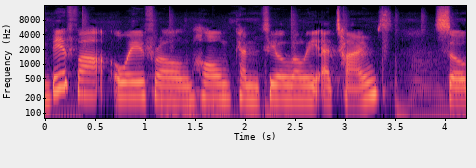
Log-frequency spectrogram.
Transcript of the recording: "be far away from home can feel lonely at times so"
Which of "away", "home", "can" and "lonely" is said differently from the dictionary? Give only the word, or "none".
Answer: lonely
